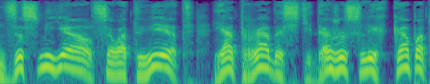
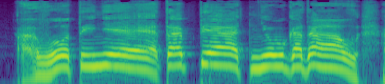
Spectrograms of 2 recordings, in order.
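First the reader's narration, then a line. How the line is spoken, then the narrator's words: Joyful demonic shout. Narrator (Russian): радостно закричал демон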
